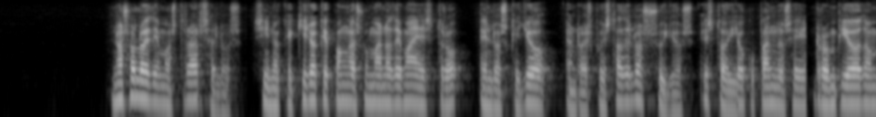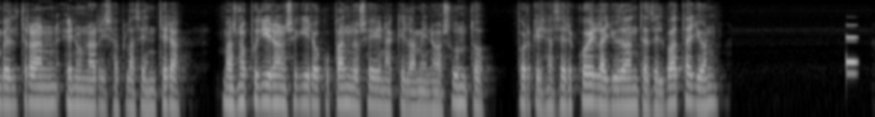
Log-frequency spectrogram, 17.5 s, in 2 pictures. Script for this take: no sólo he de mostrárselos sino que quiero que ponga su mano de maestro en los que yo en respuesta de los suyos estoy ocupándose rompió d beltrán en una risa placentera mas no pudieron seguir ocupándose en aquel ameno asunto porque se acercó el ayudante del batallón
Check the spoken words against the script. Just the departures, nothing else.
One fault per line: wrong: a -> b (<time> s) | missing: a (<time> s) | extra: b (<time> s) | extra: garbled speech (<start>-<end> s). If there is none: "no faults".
no faults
